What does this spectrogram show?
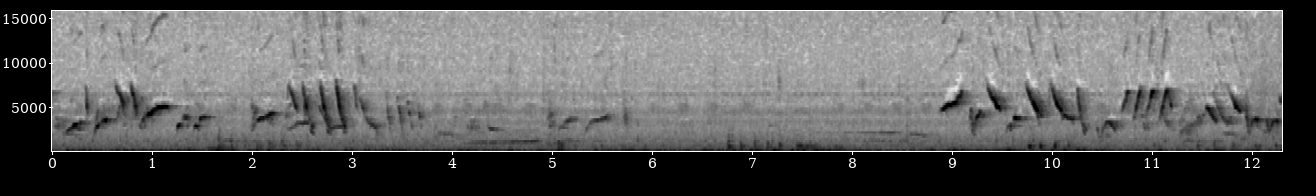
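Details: Black-throated canary, Botswana type, singing as a lure to stimulate quiet males: bursts of rapid high chirps, trills and twittering notes, one around the start and another near the end, with a steady low hum throughout.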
